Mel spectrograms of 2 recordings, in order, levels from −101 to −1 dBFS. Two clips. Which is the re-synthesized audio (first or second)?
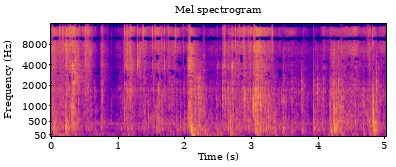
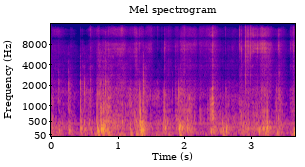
second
